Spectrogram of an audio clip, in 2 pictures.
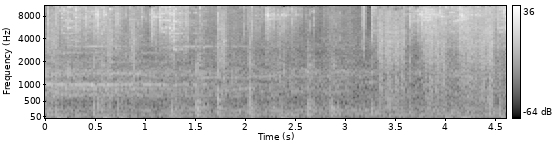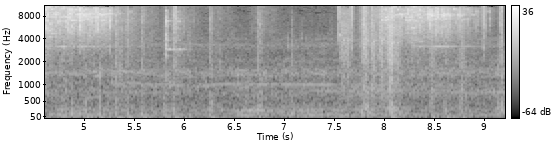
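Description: Video game loot clinks and chimes with bright sparkling tones.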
